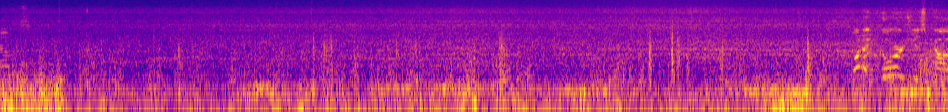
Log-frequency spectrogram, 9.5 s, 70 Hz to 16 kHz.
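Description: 1967 Oldsmobile Cutlass convertible resto-mod cruising at 75 mph, a steady low engine and road drone with heavy wind rush buffeting the open cabin, with a voice talking over it.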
